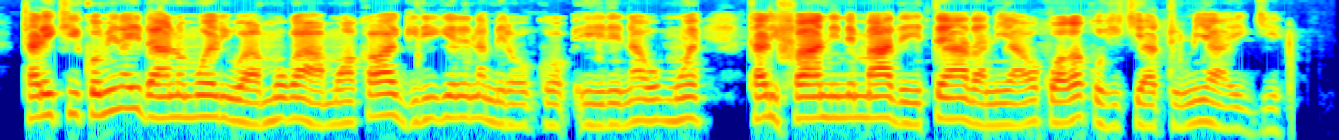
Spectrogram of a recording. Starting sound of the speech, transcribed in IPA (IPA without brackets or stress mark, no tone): t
